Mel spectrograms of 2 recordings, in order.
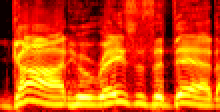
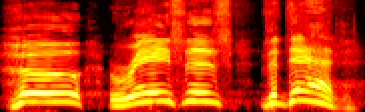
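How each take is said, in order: First: Slow, weighty repeat with stress on God; slow preached emphasis on God; emphatic preached line. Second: Slow, loud, drawn-out congregational reading; slow unison scripture reading; read aloud in unison. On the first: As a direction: lean hard on God and slow down. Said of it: "say it with me". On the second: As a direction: read each word slowly together with the crowd. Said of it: "I want you to say it with me". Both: Shown as a demonstration.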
